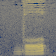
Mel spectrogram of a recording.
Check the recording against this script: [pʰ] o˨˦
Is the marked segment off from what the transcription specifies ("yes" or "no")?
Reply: yes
